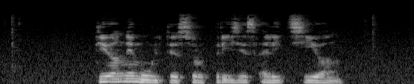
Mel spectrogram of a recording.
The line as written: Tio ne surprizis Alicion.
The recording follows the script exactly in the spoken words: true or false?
false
